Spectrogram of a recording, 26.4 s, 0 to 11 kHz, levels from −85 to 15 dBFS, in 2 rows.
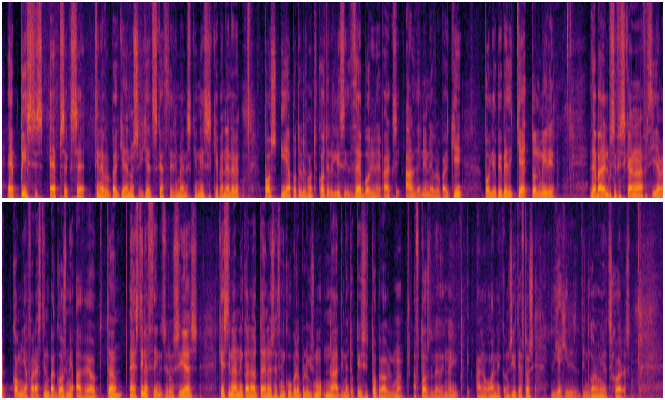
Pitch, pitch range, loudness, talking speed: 90 Hz, 75-110 Hz, -17 LUFS, 145 wpm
